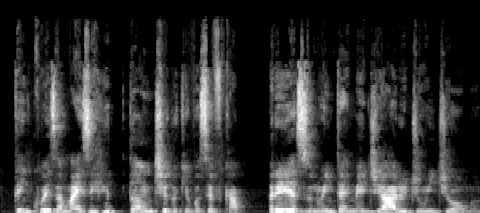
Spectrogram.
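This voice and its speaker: At a moderate pace, a woman talks in a normal speaking voice, fairly high in pitch with ordinary pitch variation. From Brazil. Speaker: content creator. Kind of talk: casual vlog talk.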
